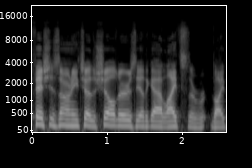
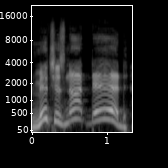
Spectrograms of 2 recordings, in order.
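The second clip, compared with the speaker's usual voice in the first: much higher, slow insistent voice; imitating a pleading owner; 12 semitones higher, slower than usual. Owner refuses to accept his pig is gone, high and slow. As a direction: insist he's alive, desperately.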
